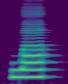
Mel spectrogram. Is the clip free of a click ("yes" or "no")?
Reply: yes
